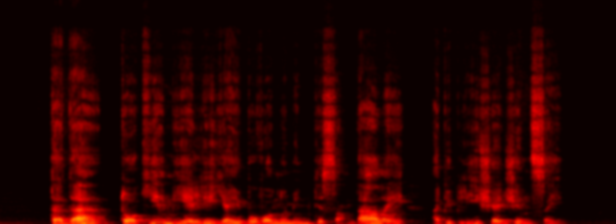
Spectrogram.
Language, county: Lithuanian, Kaunas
